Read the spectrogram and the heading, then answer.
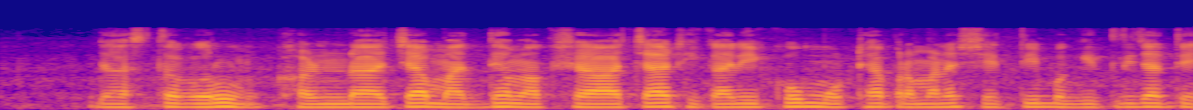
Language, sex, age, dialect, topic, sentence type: Marathi, male, 18-24, Northern Konkan, agriculture, statement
